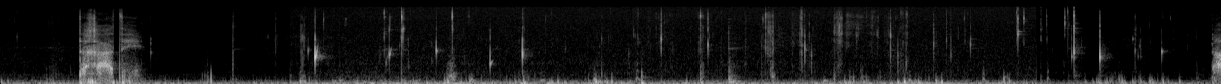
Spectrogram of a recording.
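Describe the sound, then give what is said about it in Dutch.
A packet of vanilla roast tea being torn open: a sharp papery rip early on, followed by scattered crinkles and small crackling ticks, with soft whispery voice sounds underneath. “Ik zal het zakje even openmaken.”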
